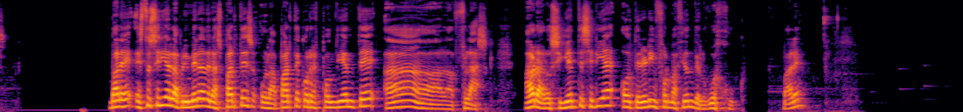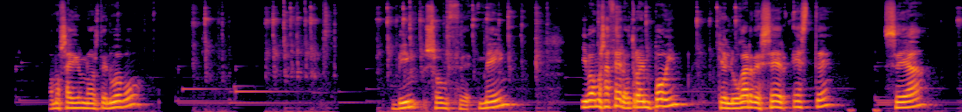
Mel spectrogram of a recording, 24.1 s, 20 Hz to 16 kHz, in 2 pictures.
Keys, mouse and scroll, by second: 0.4-1.5 scroll down 1, 1.5-3.0 scroll down 1, 3.0-4.8 scroll down 1, 4.8-6.2 scroll down 1, 6.2-8.7 scroll down 1, 8.7-12.9 scroll down 1, 12.9-15.4 scroll down 1, 15.1-18.4 typing, 18.7 Return, 19.7 ctrl+d, 20.1 ctrl+d, 20.4-21.8 typing.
